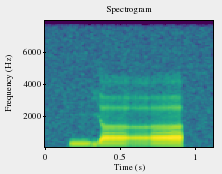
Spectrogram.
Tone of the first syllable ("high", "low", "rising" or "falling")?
low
